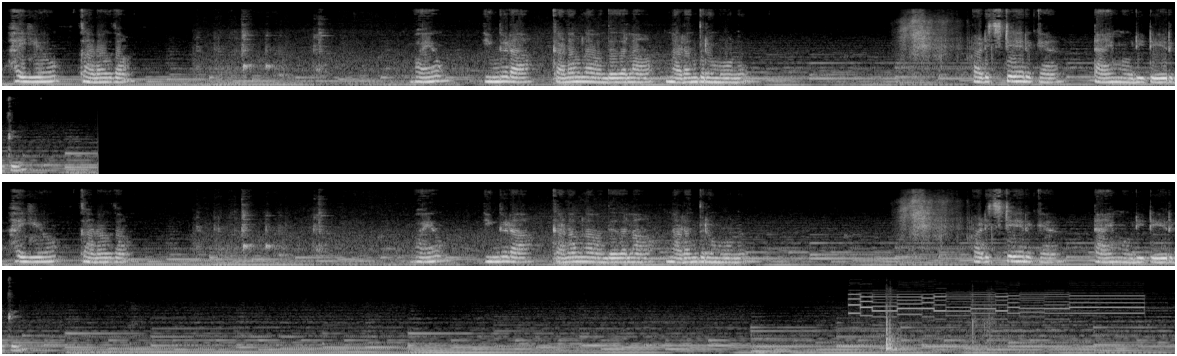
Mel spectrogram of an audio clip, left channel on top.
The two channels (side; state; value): left; drops out; at 12.7 s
